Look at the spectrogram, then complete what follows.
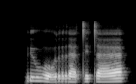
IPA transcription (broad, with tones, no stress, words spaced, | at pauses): ɾʲu˦woː˧˩˧ ræ˨˩te˦˨t æː˨˦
